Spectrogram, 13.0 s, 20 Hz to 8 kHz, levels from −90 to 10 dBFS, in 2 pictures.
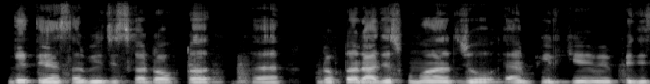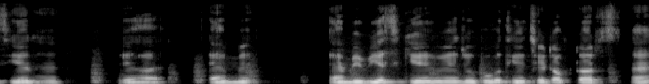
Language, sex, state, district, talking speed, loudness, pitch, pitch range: Hindi, male, Bihar, Jahanabad, 120 wpm, -18 LUFS, 115 Hz, 110-120 Hz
